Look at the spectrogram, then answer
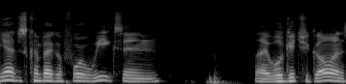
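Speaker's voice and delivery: put-on super happy, cheerful doctor voice. Retelling what a doctor said at a follow-up visit: imitating a super happy doctor. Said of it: "super happy".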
